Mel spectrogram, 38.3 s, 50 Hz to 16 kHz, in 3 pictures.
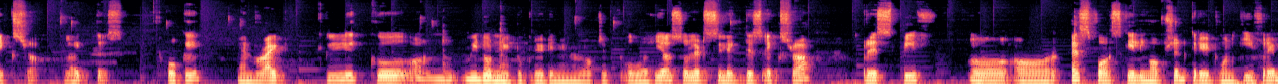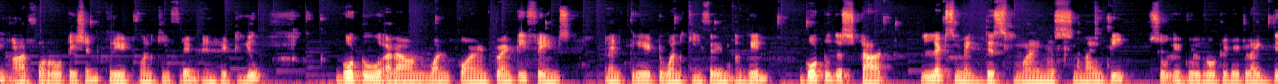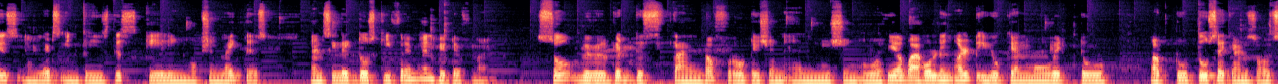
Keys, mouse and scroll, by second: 2.2 right click, 4.2-7.1 drag, 8.8-9.5 typing, 10.7 typing, 11.6 click, 12.8 r, 13.5 click, 14.7 u, 15.7 =, 17.1-20.5 drag, 22.7 -, 23.7 Return, 25.4-29.3 drag, 29.3 F9, 29.8 space, 31.7 space, 33.4 click, 34.9-36.2 alt+drag, 36.2 space.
